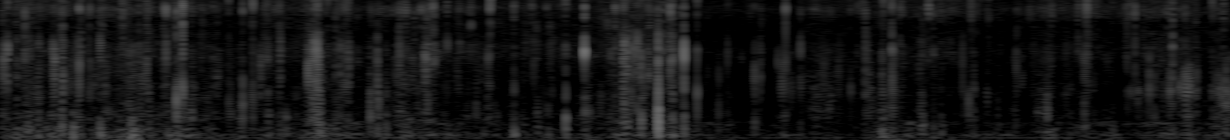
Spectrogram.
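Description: Fingertips and nails scratch and tap clear plastic cling film wrapped tightly over a black microphone mesh head. The result is a steady stream of crinkly, rustling scrapes and soft, muffled taps. Most of the energy is low and thumpy, with only faint brightness.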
